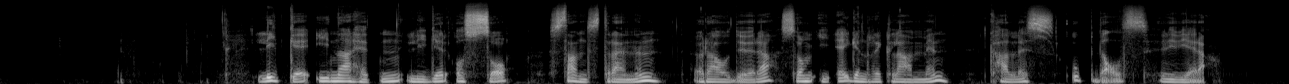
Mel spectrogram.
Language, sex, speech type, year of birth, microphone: Norwegian, male, read, 1986, Shure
